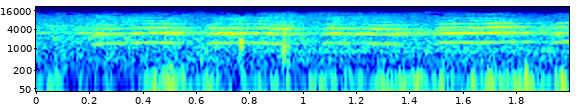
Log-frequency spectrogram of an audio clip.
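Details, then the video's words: Juvenile Southern crested caracara calling to its parents for food: a run of drawn-out, nasal, harmonic-rich notes, each about half a second long, repeated with short breaks, over low rumbling background noise. "Carcará filhote pedindo comida"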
